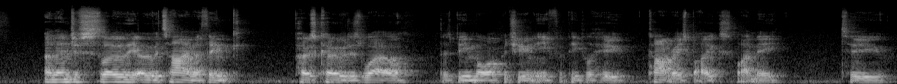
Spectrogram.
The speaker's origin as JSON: {"language": "English", "town": "Skipton", "region": "Yorkshire and the Humber", "country": "United Kingdom", "tie": "born or raised there", "said": "No, I grew up in Yorkshire. Do you not know that?"}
